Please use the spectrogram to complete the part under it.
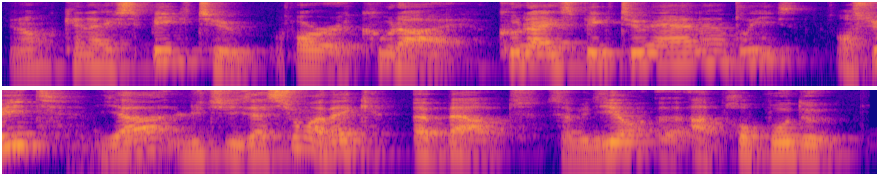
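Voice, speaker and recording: A man giving a casual English lesson, speaking in a relaxed way with many fillers and switching into English example sentences. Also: a little high, normal speed, reverberant. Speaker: English teacher.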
